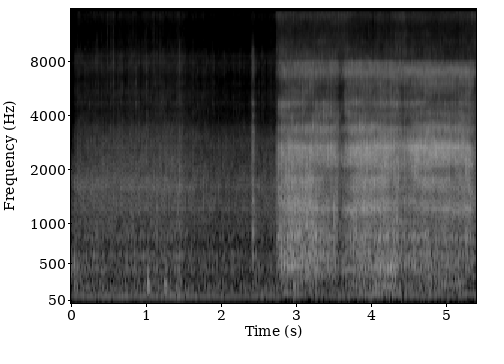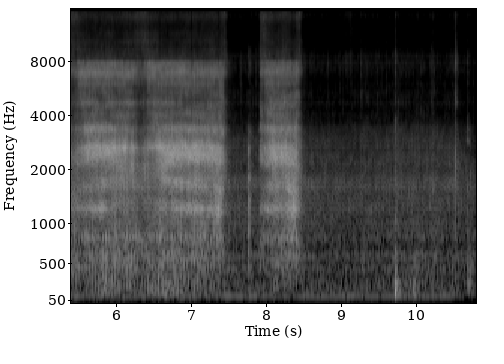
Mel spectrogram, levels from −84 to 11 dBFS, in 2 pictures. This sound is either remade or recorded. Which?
remade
